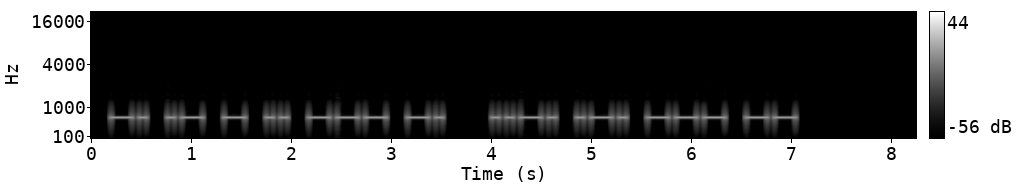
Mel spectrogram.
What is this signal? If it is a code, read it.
Morse code, heard as a keyed tone, about 17 wpm, 700 Hz. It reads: NATION FROM
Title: Speed-Racing - Sets of 5 Words 17wpm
